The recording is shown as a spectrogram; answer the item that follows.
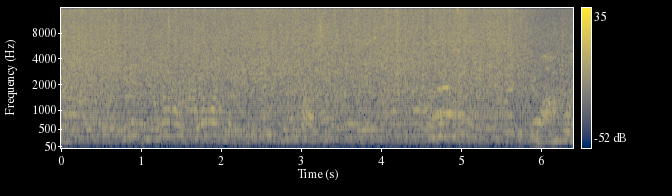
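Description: Steady rush of running water from an artificial waterfall in an aquarium exhibit, with the voices of other people chattering underneath.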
